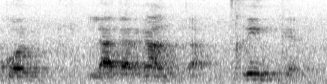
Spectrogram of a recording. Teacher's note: van practicando para que salga con la garganta, trinken, y no dental como la R de español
